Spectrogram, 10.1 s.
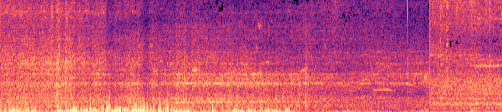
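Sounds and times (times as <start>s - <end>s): train wheels rumbling: 0.0s - 10.0s.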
